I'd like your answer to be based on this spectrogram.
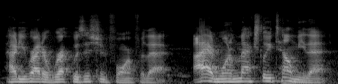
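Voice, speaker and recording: A man's voice: mid-range voice, animated, rapid-fire, a bit bright, natural voice. A man playing a weary, bitter crime boss who talks in a blunt, folksy, dismissive way in a tabletop game.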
